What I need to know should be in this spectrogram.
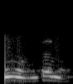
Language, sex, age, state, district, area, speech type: Nepali, male, 18-30, West Bengal, Darjeeling, rural, conversation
